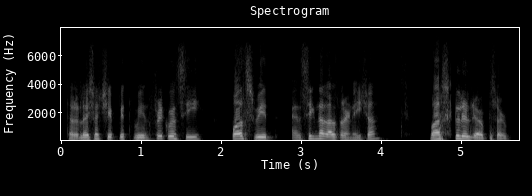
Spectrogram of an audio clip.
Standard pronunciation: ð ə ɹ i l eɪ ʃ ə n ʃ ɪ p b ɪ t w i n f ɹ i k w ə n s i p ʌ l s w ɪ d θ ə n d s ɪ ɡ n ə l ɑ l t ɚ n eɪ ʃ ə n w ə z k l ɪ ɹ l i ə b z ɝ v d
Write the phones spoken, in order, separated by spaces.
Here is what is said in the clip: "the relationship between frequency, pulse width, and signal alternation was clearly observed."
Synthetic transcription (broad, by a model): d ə ɹ i l eɪ ʃ ə n ʃ ɪ p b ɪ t w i n f ɹ i k w ə n s i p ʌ l s w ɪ d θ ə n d s ɪ ɡ n ə l ɑ l t ɚ n eɪ ʃ ə n w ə s k l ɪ ɹ l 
